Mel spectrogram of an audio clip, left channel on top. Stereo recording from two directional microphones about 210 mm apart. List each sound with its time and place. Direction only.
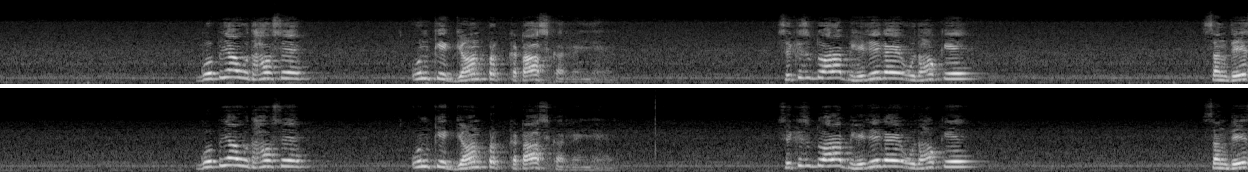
2.0 s speech: 20° left (ahead or behind)
4.1 s speech: 20° left (ahead or behind)
7.9 s speech: 20° left (ahead or behind)
12.1 s speech: 20° left (ahead or behind)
